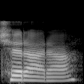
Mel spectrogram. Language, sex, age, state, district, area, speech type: Punjabi, female, 18-30, Punjab, Hoshiarpur, rural, spontaneous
